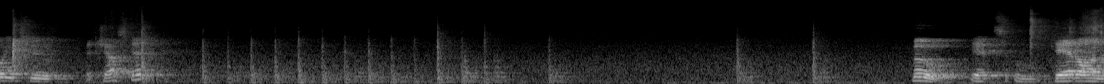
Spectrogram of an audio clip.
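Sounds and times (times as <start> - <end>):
sharp taps on wood: 1.4 - 5.8, 7.3 - 8.5.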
